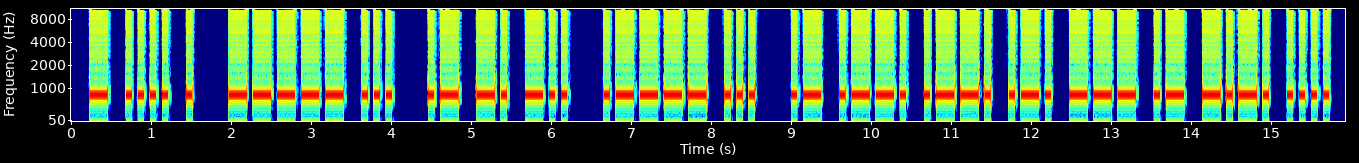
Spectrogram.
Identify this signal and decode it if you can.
Morse code, heard as a keyed tone, about 16 wpm, 800 Hz. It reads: THE 0S AND 1S APPROACH
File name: CW Code Groups @15WPM / Technical Subjects / Gates Intro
